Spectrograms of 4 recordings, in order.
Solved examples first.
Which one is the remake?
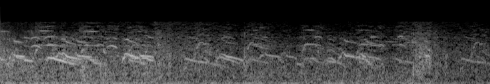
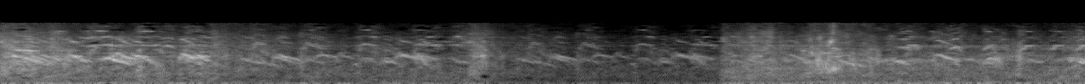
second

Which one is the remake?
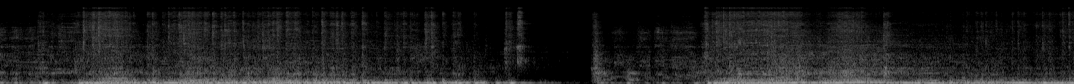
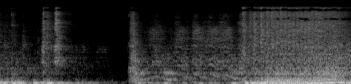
first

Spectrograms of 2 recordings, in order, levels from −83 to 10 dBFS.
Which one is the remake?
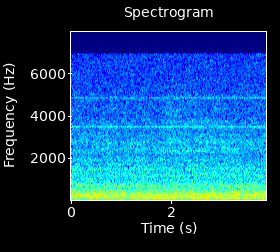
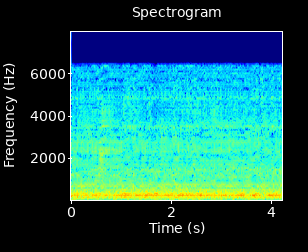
second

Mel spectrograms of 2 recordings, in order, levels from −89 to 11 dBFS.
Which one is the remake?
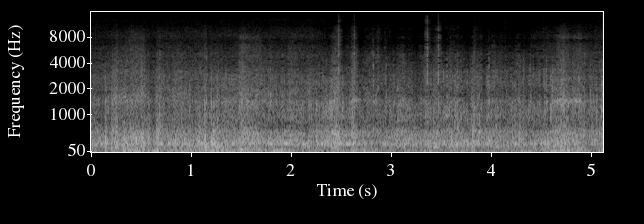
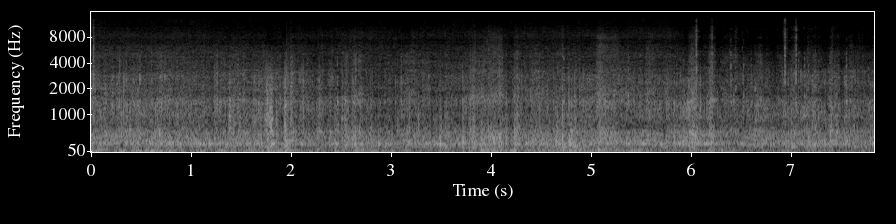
first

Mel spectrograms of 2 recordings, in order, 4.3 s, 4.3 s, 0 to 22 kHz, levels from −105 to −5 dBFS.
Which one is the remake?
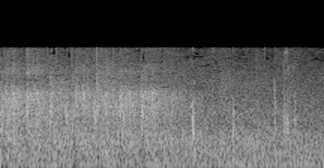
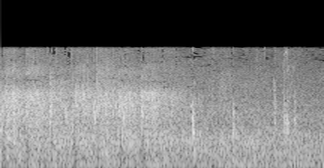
first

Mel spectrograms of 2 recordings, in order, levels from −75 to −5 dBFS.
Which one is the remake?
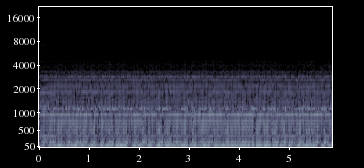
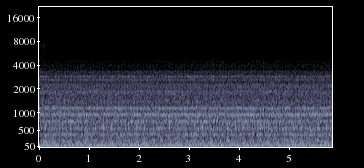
first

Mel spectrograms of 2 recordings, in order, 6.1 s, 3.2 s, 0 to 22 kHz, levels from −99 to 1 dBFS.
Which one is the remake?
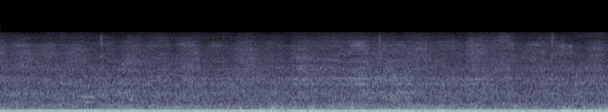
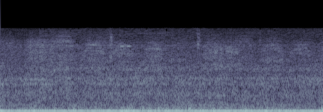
first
